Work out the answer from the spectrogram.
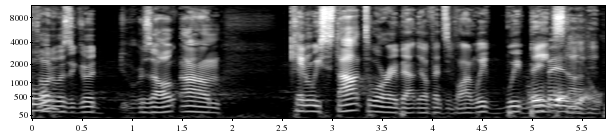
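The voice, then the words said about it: Strained, poor-sounding voice. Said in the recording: “my voice is so bad”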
